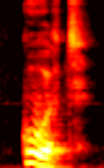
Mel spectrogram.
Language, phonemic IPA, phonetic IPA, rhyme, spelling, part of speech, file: Dutch, /kurt/, [kuːrt], -uːrt, Koerd, proper noun, Nl-Koerd.ogg
- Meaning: Kurd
